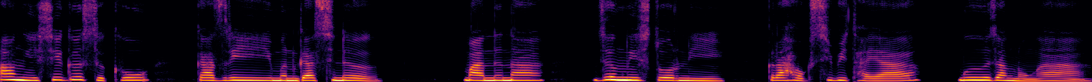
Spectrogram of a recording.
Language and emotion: Bodo, sad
